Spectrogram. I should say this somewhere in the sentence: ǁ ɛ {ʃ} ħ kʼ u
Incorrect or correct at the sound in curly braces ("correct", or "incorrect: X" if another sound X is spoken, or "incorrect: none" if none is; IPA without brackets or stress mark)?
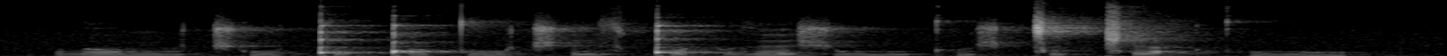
incorrect: none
